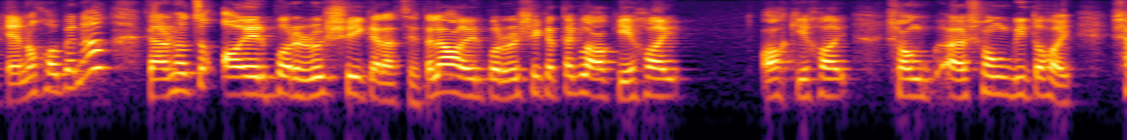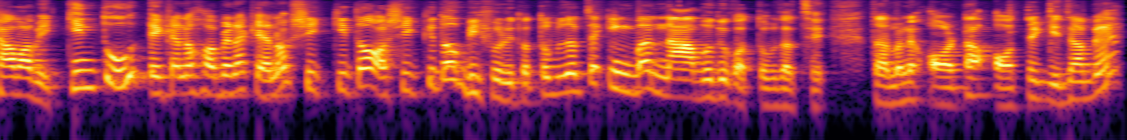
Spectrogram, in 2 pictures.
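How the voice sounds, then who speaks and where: A young male teacher with a Bangladeshi Bengali accent, talking fast and with a high, lively voice. He goes through each step and keeps asking his students questions. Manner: explains step by step, often asks students questions. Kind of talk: classroom lecture.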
